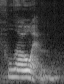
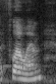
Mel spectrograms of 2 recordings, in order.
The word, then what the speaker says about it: phloem: After the outer bark, we have the inner bark called the phloem. Let me check that. Oh, I said it right. Oh my god. Go me. Then we have the inner bark called the phloem, which transports the nutrients throughout the tree.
